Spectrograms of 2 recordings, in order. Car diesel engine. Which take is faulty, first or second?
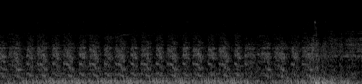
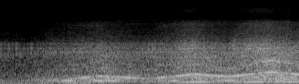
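first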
